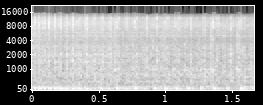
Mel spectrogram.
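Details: Honda Tiger 2000 single-cylinder motorcycle idling: coarse, rapid ticking clatter over the low thump, heavier than valve tick, from the cylinder block; suspected cam chain rattle, cam chain and tensioner to be checked.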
